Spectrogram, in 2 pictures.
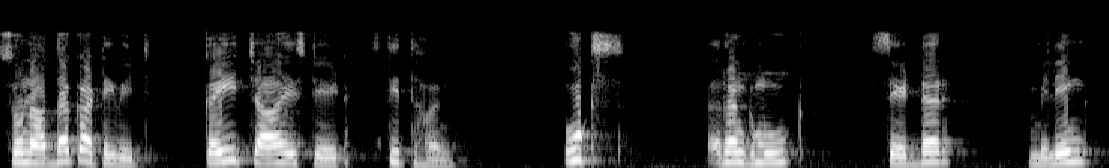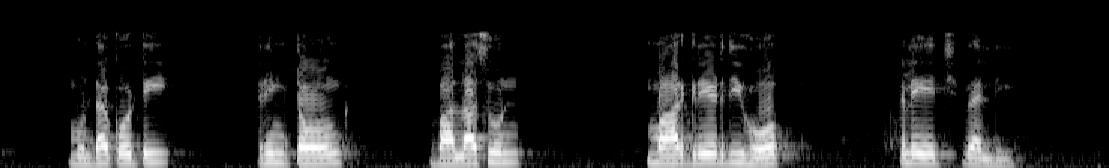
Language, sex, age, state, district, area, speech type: Punjabi, female, 18-30, Punjab, Tarn Taran, urban, read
